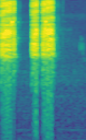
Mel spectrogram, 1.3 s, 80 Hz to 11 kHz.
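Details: Black francolin, one of two birds in a fierce calling contest, recorded 2 May 2024: a cut-off phrase of three harsh, grating, broadband notes, one lone note, then a quick double, in a quiet setting.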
